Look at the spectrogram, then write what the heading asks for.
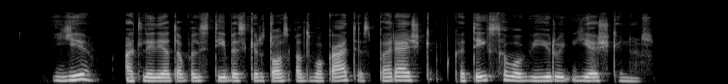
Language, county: Lithuanian, Kaunas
